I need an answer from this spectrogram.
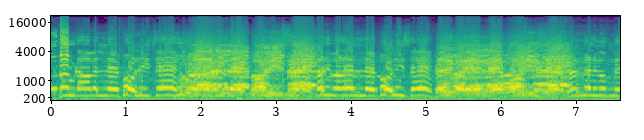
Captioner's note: protesters Sloganeering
